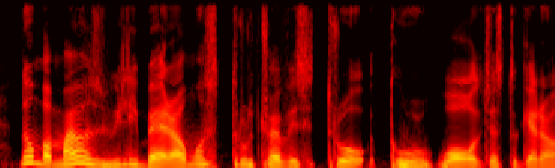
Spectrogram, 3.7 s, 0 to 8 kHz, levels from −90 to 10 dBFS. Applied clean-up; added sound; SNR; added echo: none; none; none; none.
